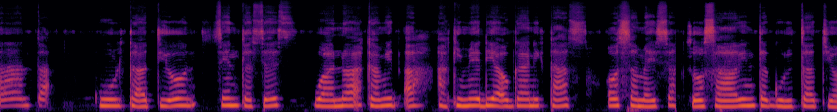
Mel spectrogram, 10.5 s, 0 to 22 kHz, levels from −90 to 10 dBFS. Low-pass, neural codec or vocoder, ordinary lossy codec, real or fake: none; codec, 44.1 kHz, 7.8 kbps, Pupu-Codec; none; fake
